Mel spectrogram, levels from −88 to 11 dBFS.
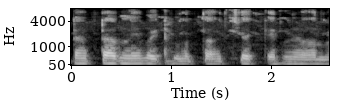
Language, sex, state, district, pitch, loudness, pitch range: Hindi, male, Bihar, Jahanabad, 125 Hz, -18 LUFS, 120-135 Hz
